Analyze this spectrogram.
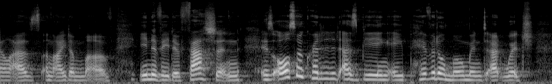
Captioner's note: none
